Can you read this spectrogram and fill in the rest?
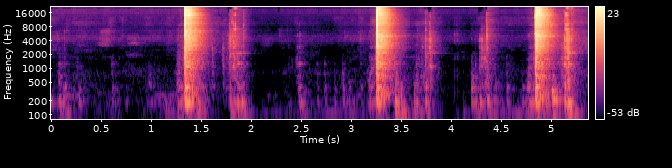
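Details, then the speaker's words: Mercury 40/50/60 HP EFI outboard lower unit in forward gear, prop turned by hand with drive shaft held as the powerhead would: slow uneven dry clicks in a quiet room, normal clutch ratcheting from the shift cam and cam follower design. "there is absolutely normal and I was so confused what is happening when I heard this but this is how the clutch is structured"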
